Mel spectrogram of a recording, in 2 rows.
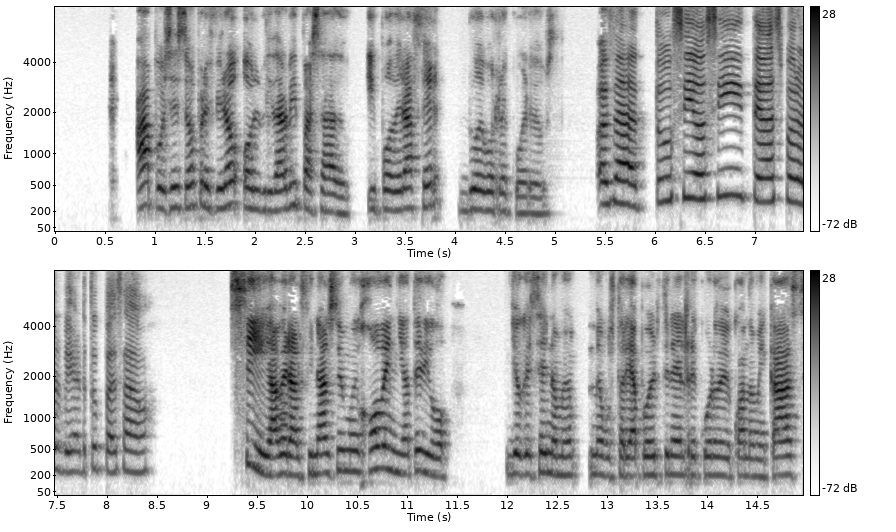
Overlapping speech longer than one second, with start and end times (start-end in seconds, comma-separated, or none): none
